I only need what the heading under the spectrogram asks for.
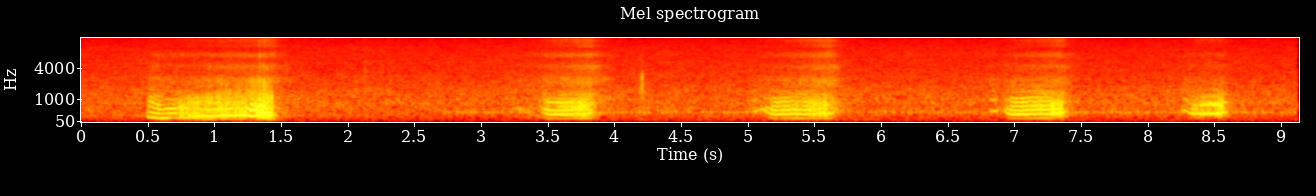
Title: Cat snoring while he sleeps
